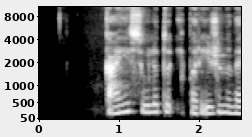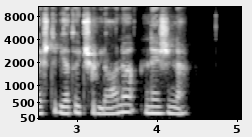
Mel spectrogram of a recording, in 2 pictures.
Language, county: Lithuanian, Klaipėda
